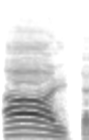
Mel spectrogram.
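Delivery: आर्ट said alone, loud; careful teacher's demo; demo word. Shown as a demonstration. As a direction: model आर्ट with a long open a. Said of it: "ठीक है".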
